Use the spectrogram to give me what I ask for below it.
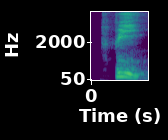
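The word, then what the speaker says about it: في: Nah, ya sekarang yang nomor 4 ini membaca adalah fi. Adalah fi. Kenapa fi? Iya, ini kan huruf jer yang bacanya pasti seperti itu. Fa-nya di kasroh, terus ketemu ya baca fi.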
